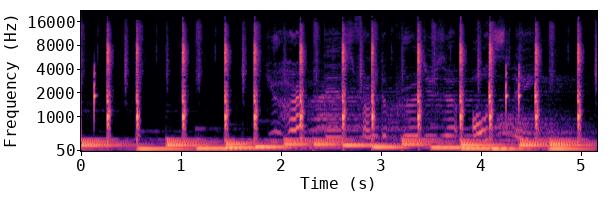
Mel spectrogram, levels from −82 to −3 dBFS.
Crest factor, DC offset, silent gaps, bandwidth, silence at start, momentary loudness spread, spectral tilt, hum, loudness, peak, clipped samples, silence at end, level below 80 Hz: 20 dB; under 0.1%; none; 19 kHz; 0 s; 4 LU; -4 dB/octave; none; -23 LUFS; -2 dBFS; under 0.1%; 0 s; -58 dBFS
